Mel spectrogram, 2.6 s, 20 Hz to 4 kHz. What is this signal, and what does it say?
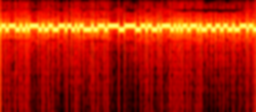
RTTY, about 45.45 baud. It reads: NEW BATTLESHIP
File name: fsk170 / USS-New-Jersey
